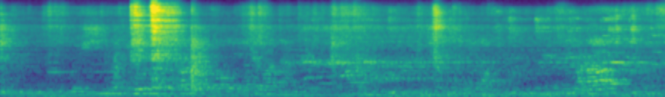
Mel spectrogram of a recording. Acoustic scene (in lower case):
restaurant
